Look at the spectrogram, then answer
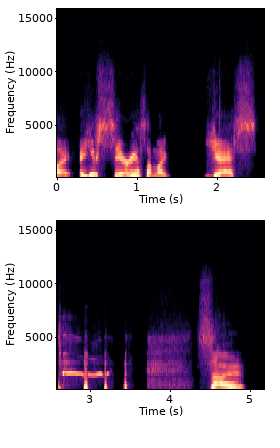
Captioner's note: laughs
